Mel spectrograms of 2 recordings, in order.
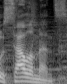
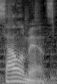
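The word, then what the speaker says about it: Salamence: Oh, Salamance. Yeah, I always pronounced it as Salamance, but I mean, it's an E instead of an A, so I I guess it should be Salamance.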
